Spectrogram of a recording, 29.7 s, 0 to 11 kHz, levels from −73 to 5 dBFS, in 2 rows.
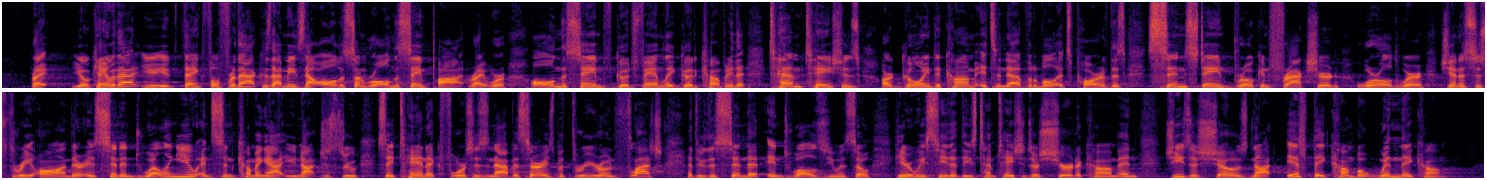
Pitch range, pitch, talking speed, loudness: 170-200 Hz, 185 Hz, 215 wpm, -21 LUFS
